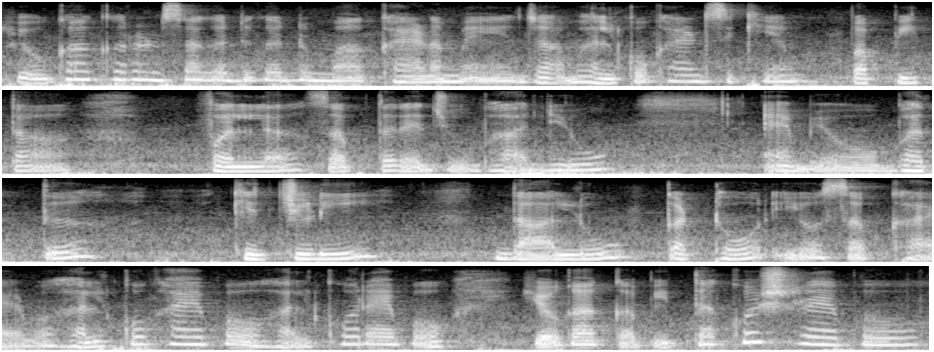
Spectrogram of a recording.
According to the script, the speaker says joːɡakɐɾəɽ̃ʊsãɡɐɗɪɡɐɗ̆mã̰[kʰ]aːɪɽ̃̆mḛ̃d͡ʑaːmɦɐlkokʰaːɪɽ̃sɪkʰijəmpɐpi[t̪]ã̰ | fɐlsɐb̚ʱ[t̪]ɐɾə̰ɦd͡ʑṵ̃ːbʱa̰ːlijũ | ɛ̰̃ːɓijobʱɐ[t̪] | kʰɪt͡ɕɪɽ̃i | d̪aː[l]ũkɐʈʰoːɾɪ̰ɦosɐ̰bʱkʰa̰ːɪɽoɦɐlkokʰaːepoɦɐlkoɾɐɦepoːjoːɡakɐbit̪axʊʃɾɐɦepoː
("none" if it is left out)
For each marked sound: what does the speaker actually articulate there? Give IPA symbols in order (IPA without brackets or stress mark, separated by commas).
kʰ, t̪, t̪, t̪, l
